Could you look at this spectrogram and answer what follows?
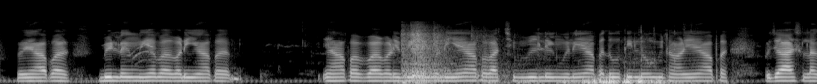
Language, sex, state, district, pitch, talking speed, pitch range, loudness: Hindi, male, Chhattisgarh, Rajnandgaon, 165 Hz, 220 wpm, 160-170 Hz, -18 LUFS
